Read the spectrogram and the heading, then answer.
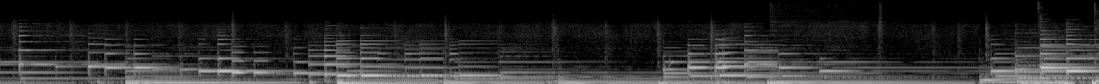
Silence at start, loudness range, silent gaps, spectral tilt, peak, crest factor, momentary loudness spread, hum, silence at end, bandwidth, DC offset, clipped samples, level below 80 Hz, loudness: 0 s; 3 LU; none; -6.5 dB/octave; -6 dBFS; 18 dB; 13 LU; none; 0 s; 17.5 kHz; under 0.1%; under 0.1%; -30 dBFS; -25 LUFS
